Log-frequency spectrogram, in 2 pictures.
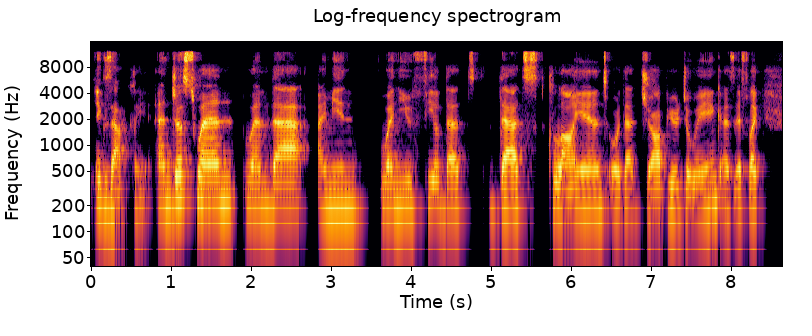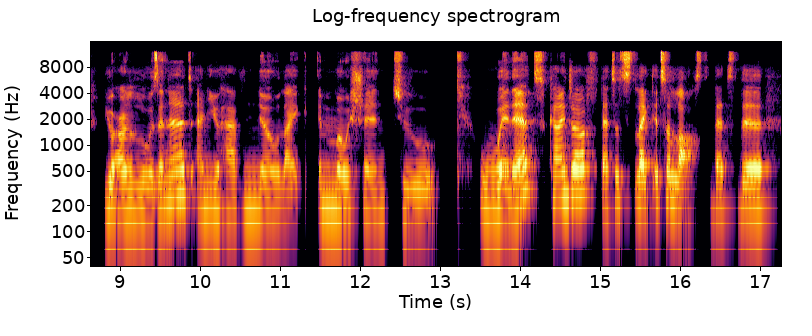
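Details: Adult woman who stutters; stuttering with sound repetitions, and she reports big blocks.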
